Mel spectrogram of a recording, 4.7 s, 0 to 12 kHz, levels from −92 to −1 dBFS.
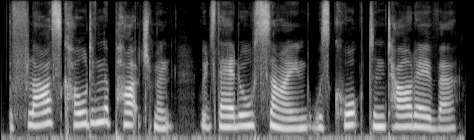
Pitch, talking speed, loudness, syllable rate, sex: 235 Hz, 190 wpm, -17 LUFS, 5.1 syllables/s, female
